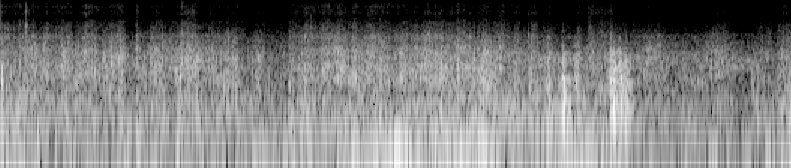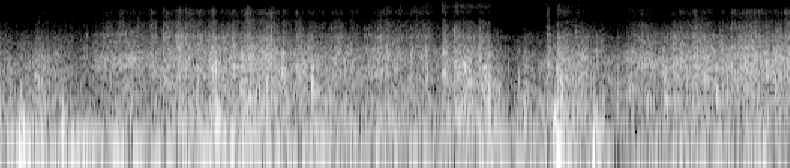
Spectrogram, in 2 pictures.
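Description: Mountain bike riding down a muddy woodland trail over wet leaf litter: a steady rush of wind on the microphone and tyre noise, broken by several sharp knocks from the bike jolting over bumps.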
